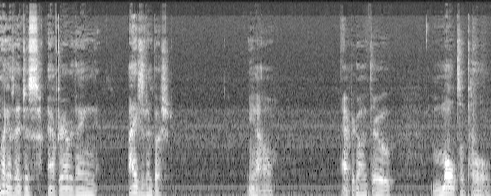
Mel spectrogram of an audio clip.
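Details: Adult male with cerebral palsy, lifelong, with speech problems since childhood; he reports an occasional lisp, breaks where he cuts himself off mid-sentence, pauses, and a drawl he calls sudden and sleepy; dysarthric speech (cerebral palsy).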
